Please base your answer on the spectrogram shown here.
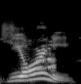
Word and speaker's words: Giorni: But there's a soft G, like my name is actually Giorni, and that's like a J, which is a heart of gold.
